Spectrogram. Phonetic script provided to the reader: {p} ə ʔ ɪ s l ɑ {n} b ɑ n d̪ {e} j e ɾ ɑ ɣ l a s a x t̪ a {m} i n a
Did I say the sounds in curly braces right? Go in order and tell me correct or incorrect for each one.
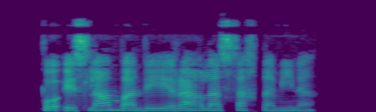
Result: correct, incorrect, correct, correct

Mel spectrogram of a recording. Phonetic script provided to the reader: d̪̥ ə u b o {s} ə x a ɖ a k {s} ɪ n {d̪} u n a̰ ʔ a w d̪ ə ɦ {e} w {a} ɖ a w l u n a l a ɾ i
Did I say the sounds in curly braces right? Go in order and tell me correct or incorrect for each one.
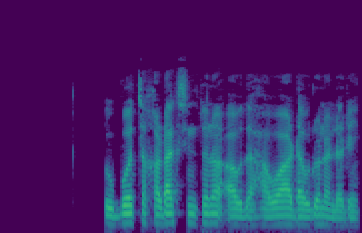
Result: incorrect, correct, incorrect, incorrect, incorrect

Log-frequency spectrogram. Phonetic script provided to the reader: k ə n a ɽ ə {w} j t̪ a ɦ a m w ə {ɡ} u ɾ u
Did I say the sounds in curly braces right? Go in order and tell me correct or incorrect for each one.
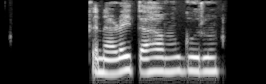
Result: incorrect, correct

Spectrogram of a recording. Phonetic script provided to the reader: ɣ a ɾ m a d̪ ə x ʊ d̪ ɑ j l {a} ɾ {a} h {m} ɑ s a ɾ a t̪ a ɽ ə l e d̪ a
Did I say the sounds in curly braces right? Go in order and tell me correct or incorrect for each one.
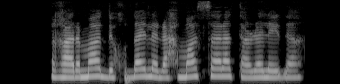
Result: correct, correct, correct

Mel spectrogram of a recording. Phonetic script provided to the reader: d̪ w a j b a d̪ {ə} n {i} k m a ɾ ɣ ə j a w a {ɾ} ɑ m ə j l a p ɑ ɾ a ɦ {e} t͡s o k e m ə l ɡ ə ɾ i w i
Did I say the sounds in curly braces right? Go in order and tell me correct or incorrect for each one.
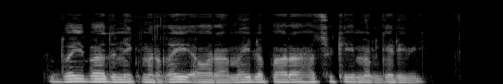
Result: correct, incorrect, correct, incorrect

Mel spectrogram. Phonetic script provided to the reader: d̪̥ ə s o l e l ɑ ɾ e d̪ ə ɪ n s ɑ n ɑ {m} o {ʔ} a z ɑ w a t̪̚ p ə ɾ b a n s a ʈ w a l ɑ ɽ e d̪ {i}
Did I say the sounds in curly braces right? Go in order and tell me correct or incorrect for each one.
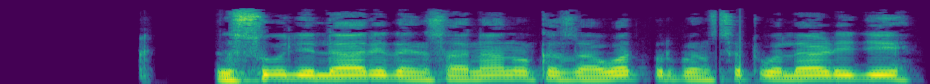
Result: incorrect, incorrect, correct

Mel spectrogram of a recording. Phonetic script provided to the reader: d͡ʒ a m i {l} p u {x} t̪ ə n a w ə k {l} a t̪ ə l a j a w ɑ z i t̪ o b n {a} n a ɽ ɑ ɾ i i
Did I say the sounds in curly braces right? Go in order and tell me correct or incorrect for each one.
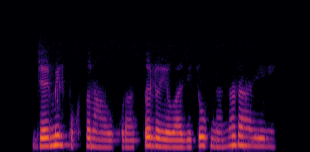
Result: correct, correct, incorrect, correct

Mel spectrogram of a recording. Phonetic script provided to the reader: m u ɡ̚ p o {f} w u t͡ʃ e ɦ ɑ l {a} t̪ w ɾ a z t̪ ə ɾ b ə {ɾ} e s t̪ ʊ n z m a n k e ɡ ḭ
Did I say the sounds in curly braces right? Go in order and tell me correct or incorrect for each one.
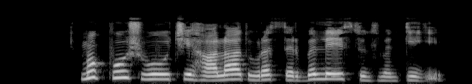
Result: incorrect, incorrect, incorrect

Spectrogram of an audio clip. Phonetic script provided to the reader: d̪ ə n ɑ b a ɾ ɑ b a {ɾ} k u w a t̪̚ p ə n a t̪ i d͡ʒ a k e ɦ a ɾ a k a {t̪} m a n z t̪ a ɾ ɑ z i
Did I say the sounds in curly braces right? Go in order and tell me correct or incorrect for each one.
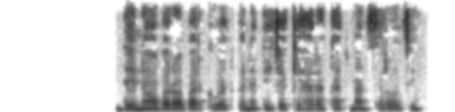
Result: correct, correct

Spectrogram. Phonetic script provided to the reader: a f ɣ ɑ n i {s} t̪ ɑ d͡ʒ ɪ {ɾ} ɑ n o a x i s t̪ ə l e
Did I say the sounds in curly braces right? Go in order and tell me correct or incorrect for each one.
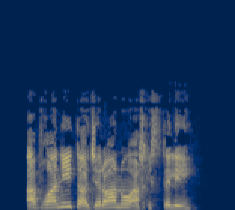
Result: incorrect, correct

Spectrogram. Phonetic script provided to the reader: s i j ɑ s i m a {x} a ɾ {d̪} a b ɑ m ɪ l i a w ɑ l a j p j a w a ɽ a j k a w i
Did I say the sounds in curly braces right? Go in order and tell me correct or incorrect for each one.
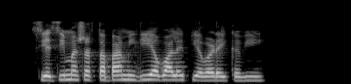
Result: incorrect, incorrect

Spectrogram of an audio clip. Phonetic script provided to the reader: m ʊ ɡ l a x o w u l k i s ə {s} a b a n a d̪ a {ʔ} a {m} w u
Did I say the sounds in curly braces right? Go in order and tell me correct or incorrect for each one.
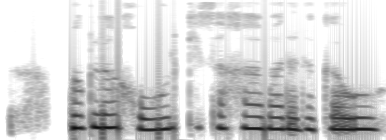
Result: incorrect, incorrect, incorrect

